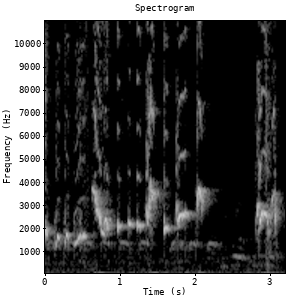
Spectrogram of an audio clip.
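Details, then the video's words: Cucak ijo (green leafbird) song used to stimulate a silent bird to sing: varied whistled and chattering phrases around mid-high pitch, several sliding notes, a short pause, then a loud rich burst. "pancingan suara cak ijo sangat ampuh untuk terapi cak ijo macet"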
